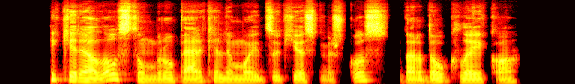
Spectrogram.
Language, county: Lithuanian, Vilnius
